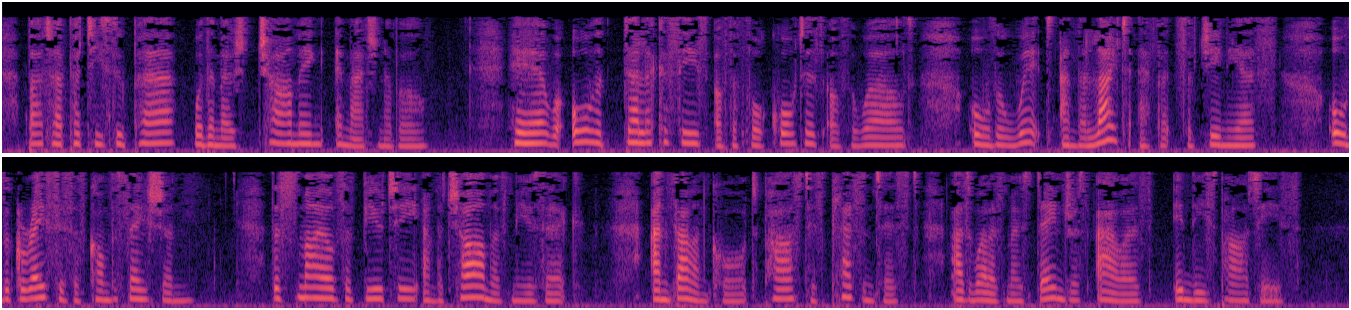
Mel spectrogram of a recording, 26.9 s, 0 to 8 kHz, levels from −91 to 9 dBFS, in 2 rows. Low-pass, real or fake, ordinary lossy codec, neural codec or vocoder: 7.2 kHz; real; MP3, 24 kbps; none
